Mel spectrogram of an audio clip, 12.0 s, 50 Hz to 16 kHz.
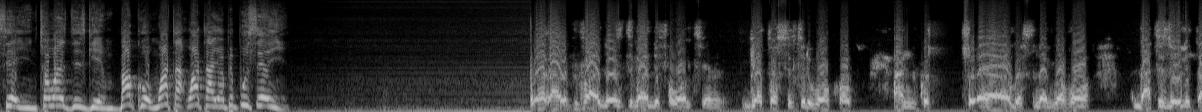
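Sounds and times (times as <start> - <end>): telephone line hum and hiss: 1.3 - 12.0.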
